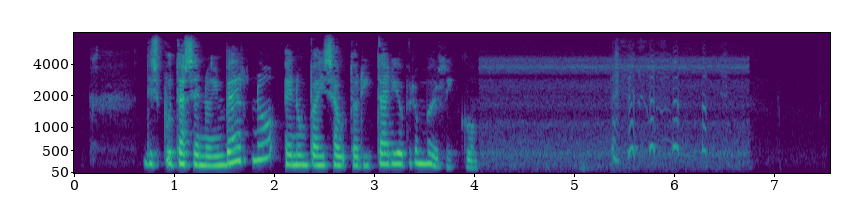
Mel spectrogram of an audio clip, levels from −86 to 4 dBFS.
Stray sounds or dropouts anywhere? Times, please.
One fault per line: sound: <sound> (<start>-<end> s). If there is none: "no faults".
sound: laugh (5.1-6.6 s)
